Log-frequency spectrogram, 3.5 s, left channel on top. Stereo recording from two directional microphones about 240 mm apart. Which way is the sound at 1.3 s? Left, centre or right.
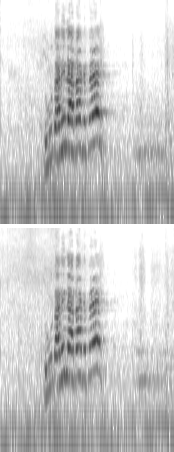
Centre.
